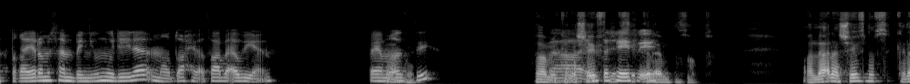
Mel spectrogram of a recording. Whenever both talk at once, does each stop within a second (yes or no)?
no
